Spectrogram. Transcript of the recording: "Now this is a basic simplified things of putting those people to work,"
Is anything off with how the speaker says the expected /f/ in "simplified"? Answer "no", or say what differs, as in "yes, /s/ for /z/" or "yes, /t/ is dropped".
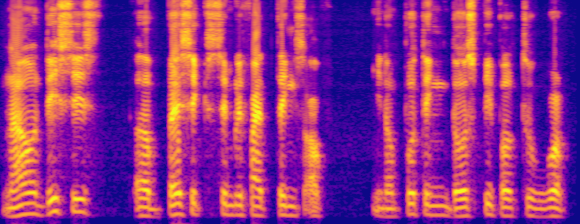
no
